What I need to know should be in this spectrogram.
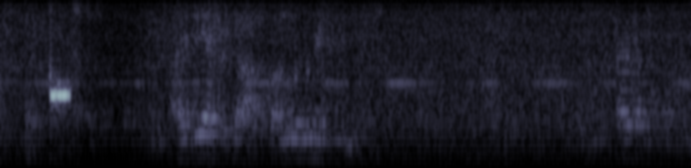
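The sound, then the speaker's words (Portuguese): A voicemail recording beep sounds once, short and clear, over a narrow phone line, followed by a voice talking. “para a caixa de mensagem para a sujeita cobrança após o sinal. Após o sinal, grave sua mensagem.”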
